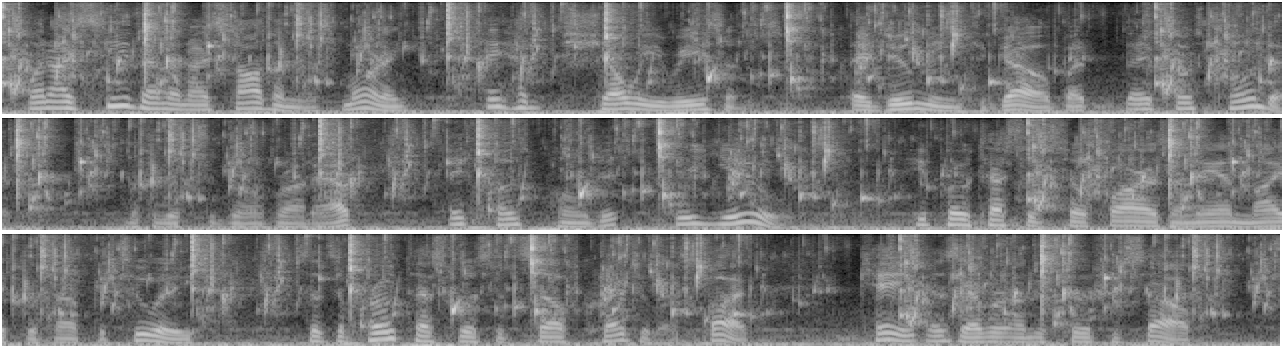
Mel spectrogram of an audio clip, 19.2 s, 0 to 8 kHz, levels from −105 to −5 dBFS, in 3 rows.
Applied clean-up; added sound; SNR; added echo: none; Water / Splash, splatter; -3 dB; none.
